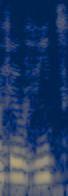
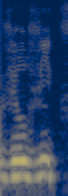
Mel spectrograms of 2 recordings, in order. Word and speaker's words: Welwitsch: falam alemão o v o w né em alemão é pronunciado como V então por isso que eu imagino que seja a pronúncia certa velit ã e ele estava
